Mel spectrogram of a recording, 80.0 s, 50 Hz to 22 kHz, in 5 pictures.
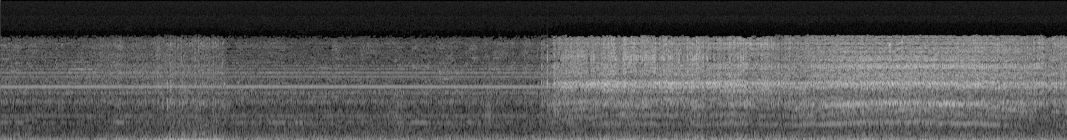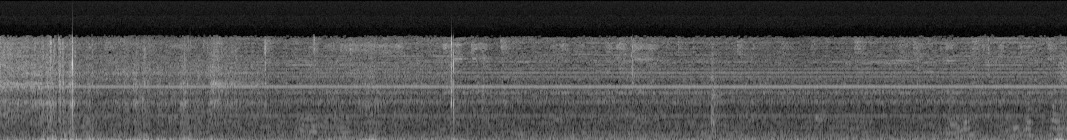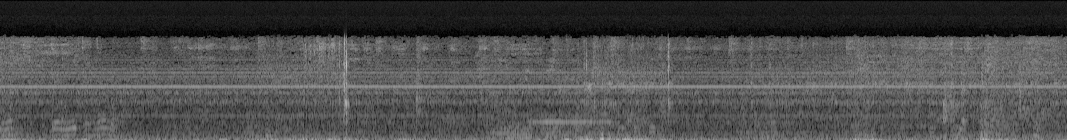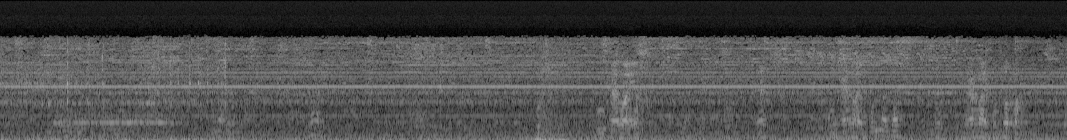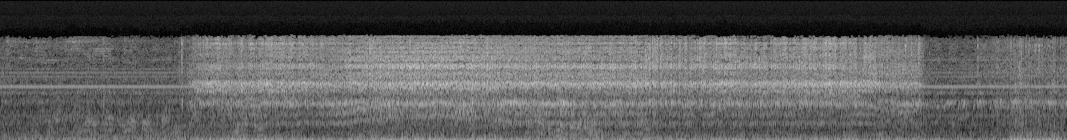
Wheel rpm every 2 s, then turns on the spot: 0, 10, 0, 0, 50, 60, 60, 60, 20, 10, 0, 0, 0, 0, 0, 0, 0, 0, 0, 0, 10, 0, 20, 20, 10, 10, 0, 0, 0, 0, 0, 0, 0, 30, 70, 70, 70, 70, 50, 10.
2-4 78-80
